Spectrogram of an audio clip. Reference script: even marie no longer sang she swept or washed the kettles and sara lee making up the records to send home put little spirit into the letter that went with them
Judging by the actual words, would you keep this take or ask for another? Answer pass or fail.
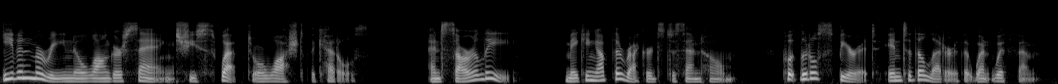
pass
